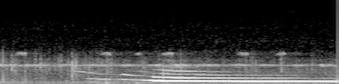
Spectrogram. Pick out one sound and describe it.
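A man plays a harmonica, a long note that bends down and holds.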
